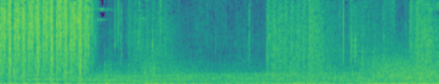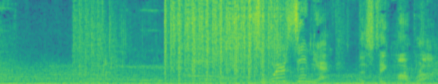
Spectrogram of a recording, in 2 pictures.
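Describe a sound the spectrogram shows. A laser gun fires in rapid, crackling bursts.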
